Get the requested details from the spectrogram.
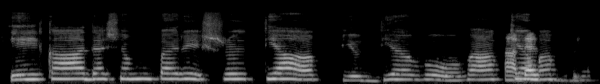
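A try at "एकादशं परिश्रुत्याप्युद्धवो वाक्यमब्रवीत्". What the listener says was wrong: What is happening is udhyavo, you're saying. Dhya is not there. Uddhava is uddhava. So, parishrutya pyudhavo. But yours is happening pyudhyavo.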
